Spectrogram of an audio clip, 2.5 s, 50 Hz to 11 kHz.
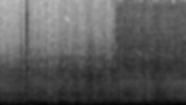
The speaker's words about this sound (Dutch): hey, ik heb nog een geluidje van de F35. Nou, om, even straaljager nieuws waardig af te sluiten. Waardig Dus dit is dus van het F-35 demo team. Duurt maar 12 seconden, dus eh, ook wij kunnen dat hebben.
